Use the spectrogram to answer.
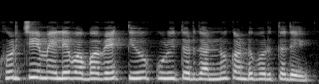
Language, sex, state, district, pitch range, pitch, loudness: Kannada, male, Karnataka, Bidar, 255-280 Hz, 275 Hz, -12 LUFS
